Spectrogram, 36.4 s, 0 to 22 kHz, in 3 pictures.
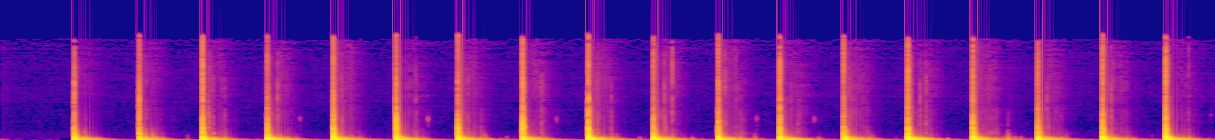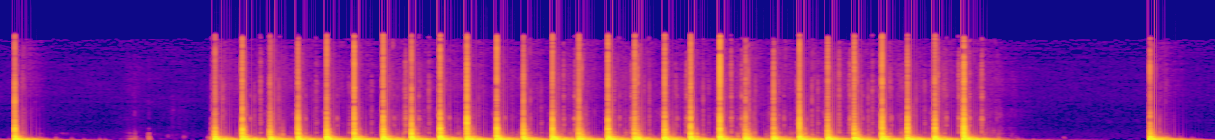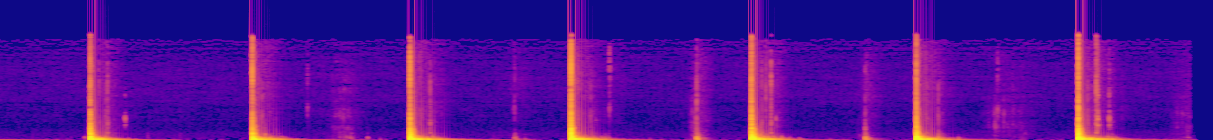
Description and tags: boat footsteps running hard Current
Meant to be footsteps on a boat, it's actually just pounding boots on a five-gallon plastic jug of water. This is a harder version with more clicky transients.
steps, gallon, shoe, foley, 5gallon, footsteps, walking, jug, fiberglass, footstep, step, handling, plastic, waterbottle, deep, walk, waterjug, boat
